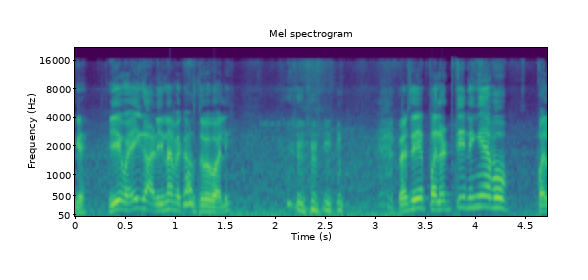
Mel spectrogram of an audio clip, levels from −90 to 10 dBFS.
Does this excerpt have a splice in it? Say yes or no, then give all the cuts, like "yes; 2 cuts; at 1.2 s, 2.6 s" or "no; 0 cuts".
no; 0 cuts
